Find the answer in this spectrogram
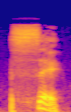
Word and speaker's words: sais: Je sais. Okay, final S not pronounced, and then you get this A-I, E. Okay, je sais, sais.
